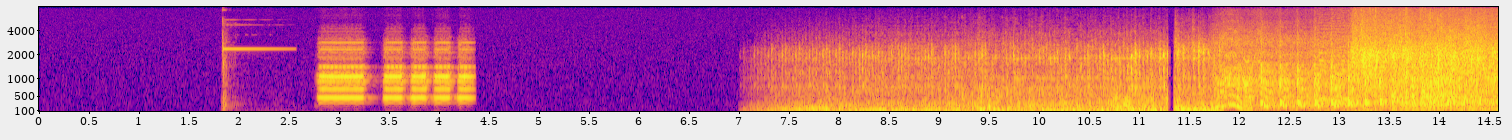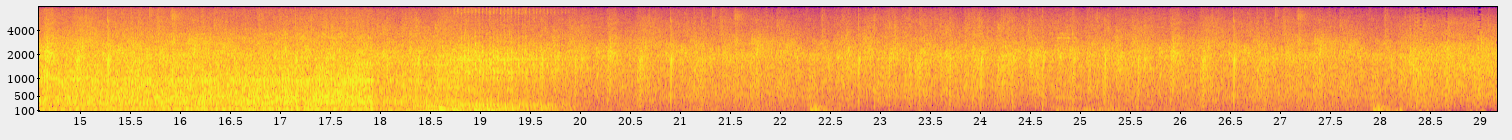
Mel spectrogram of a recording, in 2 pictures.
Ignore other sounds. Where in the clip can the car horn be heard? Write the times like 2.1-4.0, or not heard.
1.8-4.4, 12.8-13.4, 24.8-25.4.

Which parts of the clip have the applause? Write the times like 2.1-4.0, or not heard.
13.1-29.1.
